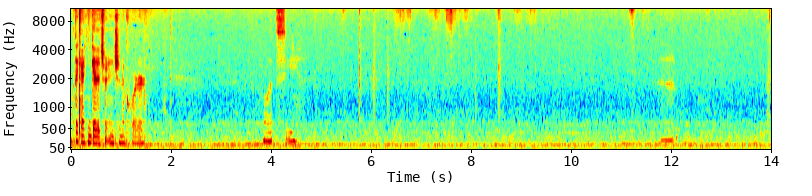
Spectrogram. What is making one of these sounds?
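Paper rustles and slides under hands.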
